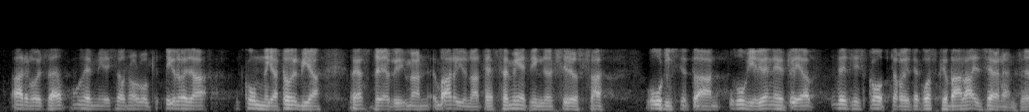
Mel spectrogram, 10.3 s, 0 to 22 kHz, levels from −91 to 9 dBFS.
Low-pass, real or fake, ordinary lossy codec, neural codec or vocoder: 3.6 kHz; fake; none; codec, 24 kHz, 1.5 kbps, HILCodec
